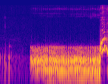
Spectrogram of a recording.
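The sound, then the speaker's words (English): A dog named Sassy lets out a sustained, rumbling growl for over a second, then breaks into a single sharp bark, fairly loud, with no one talking. “and your dog Sassy. Sassy liked the verdict, didn't she?”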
